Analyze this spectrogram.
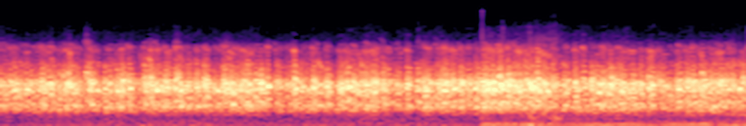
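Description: Many wood frogs call together in a breeding chorus, each giving short, hoarse clucking croaks like quacking ducks. The calls blur into a continuous, pulsing rattle that barely pauses.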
